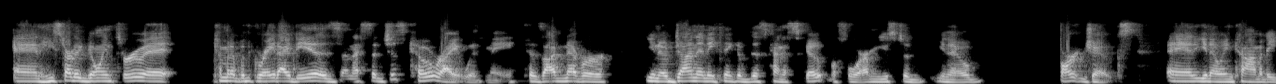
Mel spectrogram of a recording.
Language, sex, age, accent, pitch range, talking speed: English, male, 30-49, American, 120-150 Hz, 200 wpm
